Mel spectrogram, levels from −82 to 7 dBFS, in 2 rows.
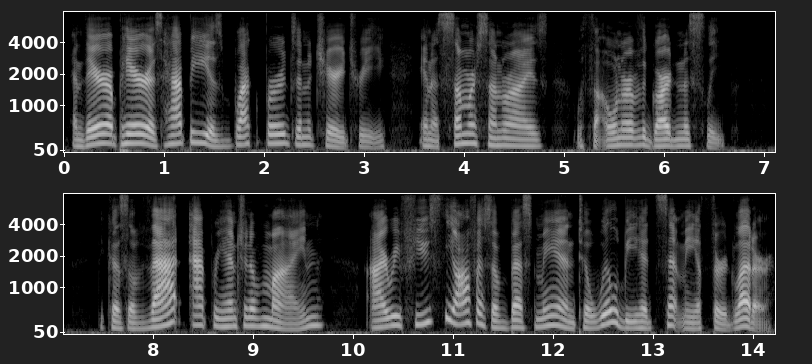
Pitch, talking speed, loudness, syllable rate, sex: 160 Hz, 185 wpm, -22 LUFS, 5.3 syllables/s, female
